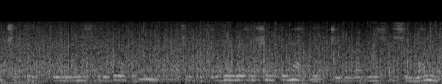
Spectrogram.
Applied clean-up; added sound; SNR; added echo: none; Rain; 2 dB; reverberation time 1.5 s.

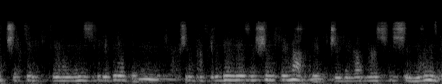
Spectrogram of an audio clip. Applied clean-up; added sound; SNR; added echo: neural separator model SepFormer DNS4.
